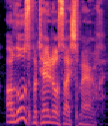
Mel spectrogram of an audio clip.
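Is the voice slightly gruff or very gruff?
very gruff. It is said in a much gruffer voice.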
